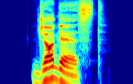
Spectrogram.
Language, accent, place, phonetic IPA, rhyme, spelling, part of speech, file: German, Germany, Berlin, [ˈd͡ʒɔɡəst], -ɔɡəst, joggest, verb, De-joggest.ogg
- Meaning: second-person singular subjunctive I of joggen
